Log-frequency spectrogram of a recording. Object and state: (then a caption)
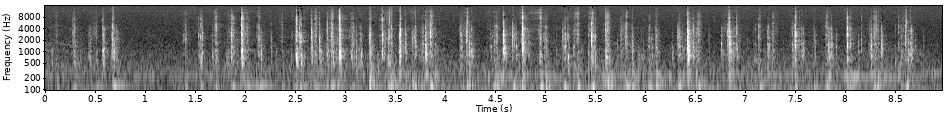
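Plastic mechanical keyboard. Fingertips press the keys of a black plastic backlit mechanical keyboard, held at angles close to the recorder. The unhurried typing makes a steady run of short, bright, dry clicks over a soft low rumble.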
